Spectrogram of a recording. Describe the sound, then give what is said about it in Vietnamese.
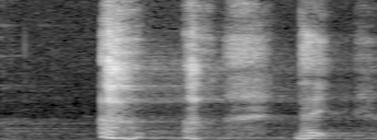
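A few harsh coughs, voiced as a man coughs and chokes on thick dust after being thrown to the ground. The bursts are short, uneven and spluttering. “Trắc Mộc Cường Ba hất tay xua bụi chung quanh mình, vừa ho sặc sụa vừa nói”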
